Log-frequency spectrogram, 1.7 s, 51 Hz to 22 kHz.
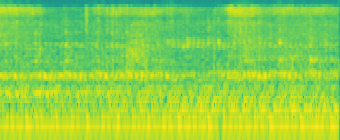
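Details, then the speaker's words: Fox-body Mustang inline six, stock cam, Motorcraft 2100 carburetor swapped for the one-barrel, no emissions, dual exhaust with chambered mufflers, heard from the rear: steady even deep idle rumble with no knocks or misses, healthy. "Because it has a sweet, sweet exhaust tone. You know, and like, because you hear it back here. Now this is stock cam still in the car."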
